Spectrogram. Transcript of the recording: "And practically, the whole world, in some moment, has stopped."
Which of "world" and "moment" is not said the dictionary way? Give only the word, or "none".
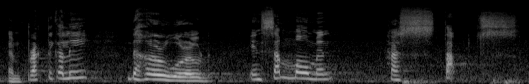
none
